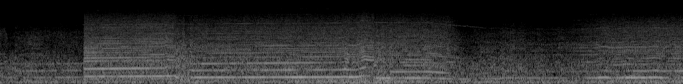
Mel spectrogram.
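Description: Engines of video game racing cars, among them a 2019 Delara F312, rise and fall in pitch as they rev and shift, loud and close. The whine is steady, with one abrupt jump in level.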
